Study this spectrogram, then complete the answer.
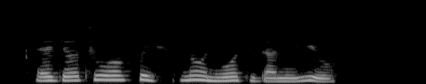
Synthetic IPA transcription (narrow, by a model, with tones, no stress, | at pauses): ɛ˧d͡ʒɔ˧˦ti˦w̃ɔ̃˦k͡pe˦˨ | nãː˦˨nĩ˧˦w̃ɔ̃˦ti˧da˨nĩ˨˦ji˦˨o˨˦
